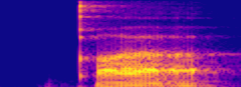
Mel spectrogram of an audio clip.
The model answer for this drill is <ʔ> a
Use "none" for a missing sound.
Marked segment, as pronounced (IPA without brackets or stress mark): qʼ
